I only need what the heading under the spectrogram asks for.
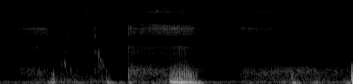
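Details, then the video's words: French Bulldog snoring in a way that sounds human: one rough, low, rumbling snore swells and fades near the middle, framed by quieter breathy wheezes, soft clicks and a sharp tap at the end. "코골이가 사람 같애"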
